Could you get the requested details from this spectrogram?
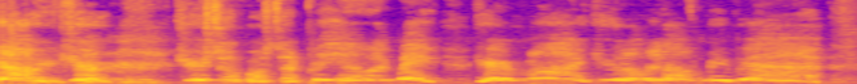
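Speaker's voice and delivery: mock unhinged, clingy, frantic, shrill, very high, loud rant. Retelling a show scene where a character starts going crazy: imitating a character going crazy. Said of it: "she starts going crazy".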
